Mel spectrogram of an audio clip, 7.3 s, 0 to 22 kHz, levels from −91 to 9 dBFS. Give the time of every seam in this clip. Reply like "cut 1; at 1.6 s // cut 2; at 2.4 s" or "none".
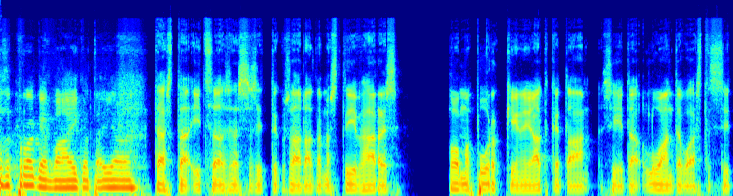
cut 1; at 1.5 s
